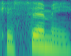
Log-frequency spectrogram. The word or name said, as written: Kissimmee River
